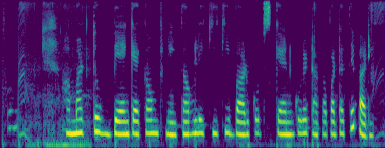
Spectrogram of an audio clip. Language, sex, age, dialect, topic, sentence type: Bengali, female, 25-30, Standard Colloquial, banking, question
